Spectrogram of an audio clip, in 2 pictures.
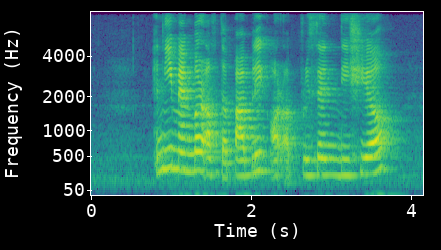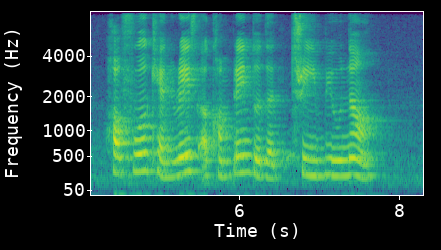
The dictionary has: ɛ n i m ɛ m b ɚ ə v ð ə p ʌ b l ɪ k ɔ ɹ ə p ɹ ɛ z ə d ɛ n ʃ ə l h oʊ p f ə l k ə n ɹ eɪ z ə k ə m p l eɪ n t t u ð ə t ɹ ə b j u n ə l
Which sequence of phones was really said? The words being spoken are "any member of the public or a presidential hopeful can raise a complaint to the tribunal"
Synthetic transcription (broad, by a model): ɛ n i m ɛ m b ɚ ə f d ə p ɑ b l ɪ k ɔ ɹ ə p ɹ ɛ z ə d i ʃ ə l h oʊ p f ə l k ə n ɹ eɪ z ə k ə m p l eɪ n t t u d ə t ɹ ə b j u n ə l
